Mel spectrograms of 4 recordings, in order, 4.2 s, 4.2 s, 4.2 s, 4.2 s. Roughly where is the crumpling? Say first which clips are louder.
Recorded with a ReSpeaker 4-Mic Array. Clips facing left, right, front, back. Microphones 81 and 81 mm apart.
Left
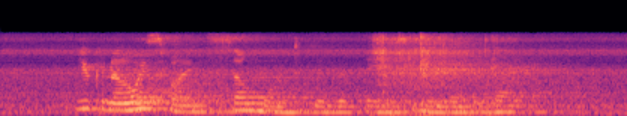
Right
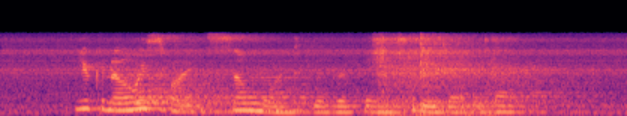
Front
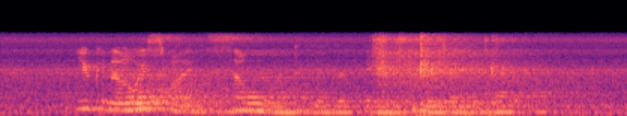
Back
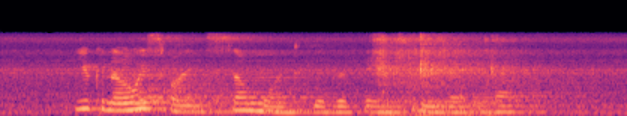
Right 3 dB, front 1 dB; right.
